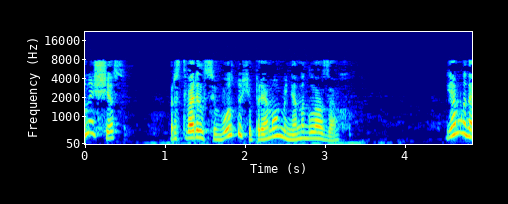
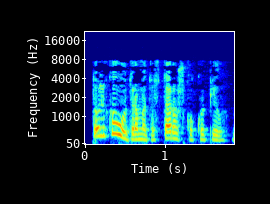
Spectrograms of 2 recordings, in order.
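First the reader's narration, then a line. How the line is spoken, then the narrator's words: Muttering to himself. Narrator (Russian): бормотал водитель, скорее себе под нос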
